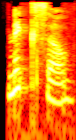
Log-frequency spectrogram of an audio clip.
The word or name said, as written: myxo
